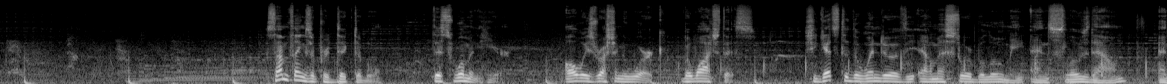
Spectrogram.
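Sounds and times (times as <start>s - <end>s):
dog barks from a pack of dogs on a city street: 0.0s - 2.0s
speech: 2.7s - 11.6s.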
